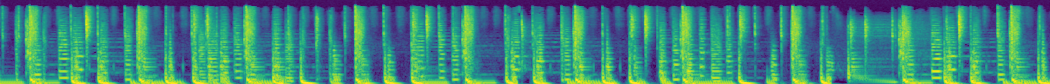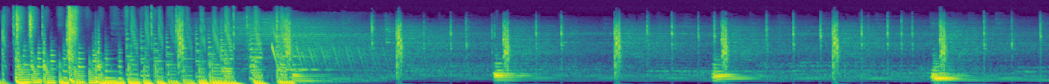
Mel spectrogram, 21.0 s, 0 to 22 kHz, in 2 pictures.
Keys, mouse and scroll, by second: 0.0 [, 2.9 0, 3.8 Right, 4.2-5.7 typing, 6.0 Return, 6.8 [, 8.7 1, 9.6 Right, 11.0-12.5 typing, 12.8 Return, 13.7 [, 15.9 2, 18.5 Right, 20.3 Right.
